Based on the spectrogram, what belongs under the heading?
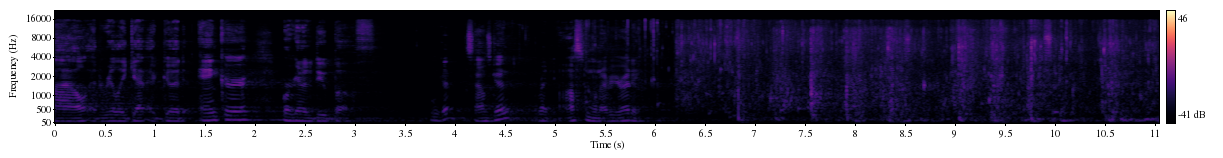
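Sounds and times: pool water lapping and splashing: 0:05.0 - 0:11.0.

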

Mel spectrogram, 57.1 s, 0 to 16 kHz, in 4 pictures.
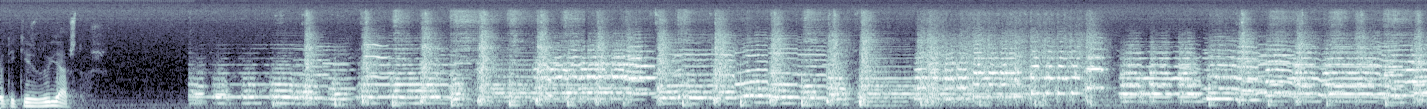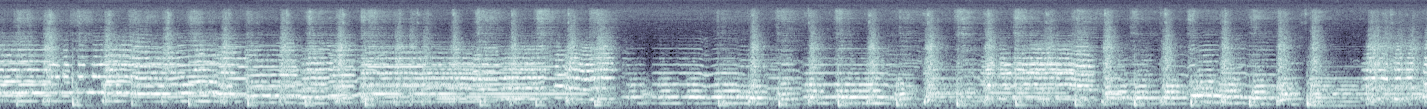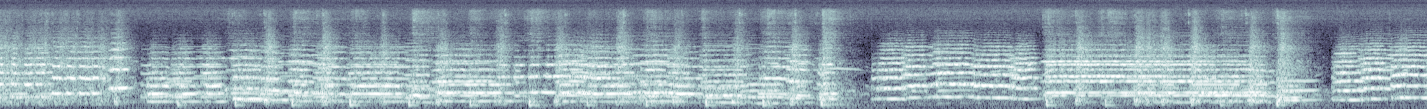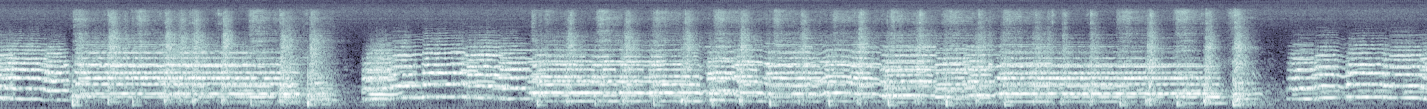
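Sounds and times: wind band playing: 0:01.8 - 0:57.0.

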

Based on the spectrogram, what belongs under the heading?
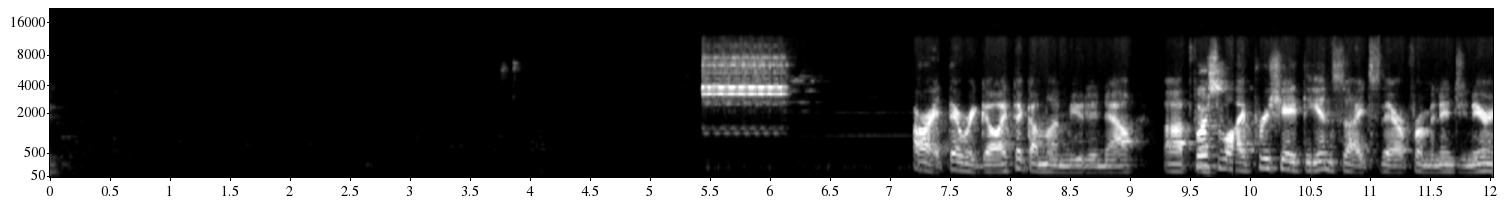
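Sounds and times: electronic ringing tone: 0:05.4 - 0:07.1.

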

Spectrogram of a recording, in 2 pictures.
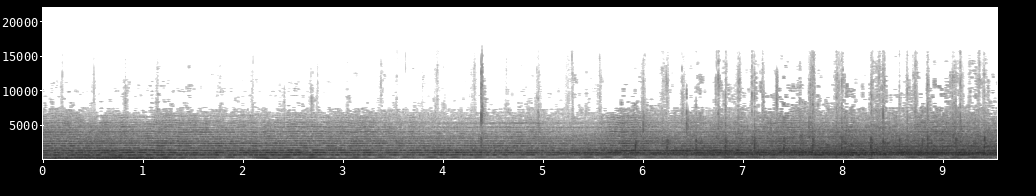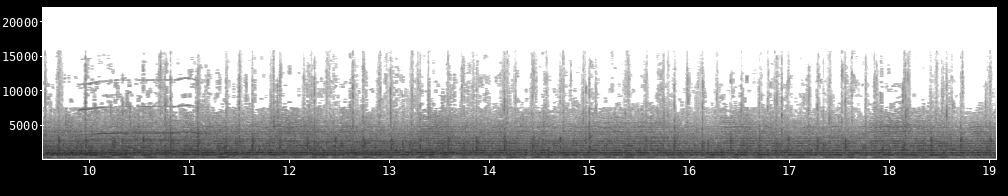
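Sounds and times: trombone holding long note: 0:00.0 - 0:06.0
arena crowd cheering: 0:03.4 - 0:19.0.

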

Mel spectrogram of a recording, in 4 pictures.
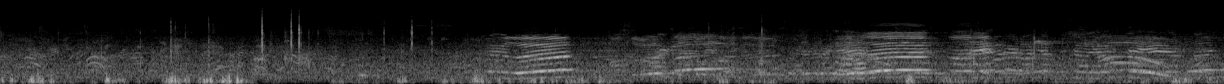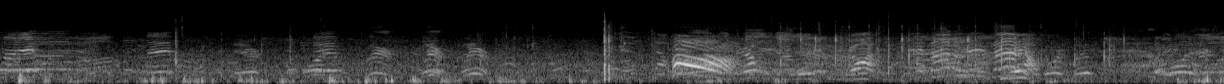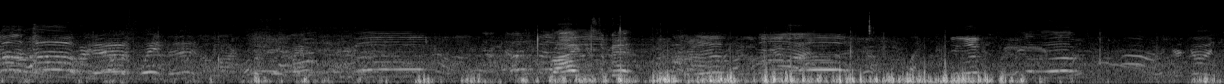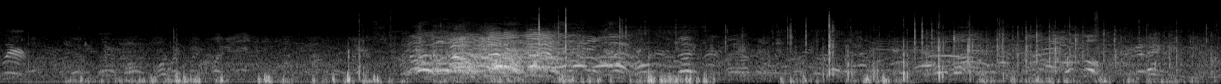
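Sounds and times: people shouting: 0:18.8 - 0:19.6, 0:40.7 - 0:43.2
voices calling out: 0:34.6 - 0:48.9.

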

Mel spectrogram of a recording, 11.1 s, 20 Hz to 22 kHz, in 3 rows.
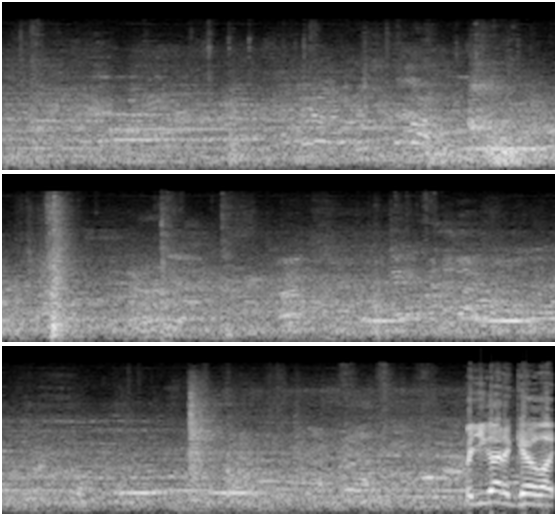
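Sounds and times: electronic machine tones: 0:00.0 - 0:11.0.

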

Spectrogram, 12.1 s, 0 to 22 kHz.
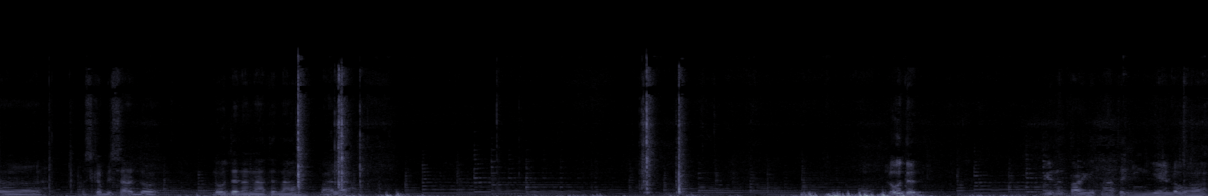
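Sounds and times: background music: 0:00.0 - 0:12.0
air rifle bolt clicking: 0:02.9 - 0:04.0, 0:06.3 - 0:07.1.

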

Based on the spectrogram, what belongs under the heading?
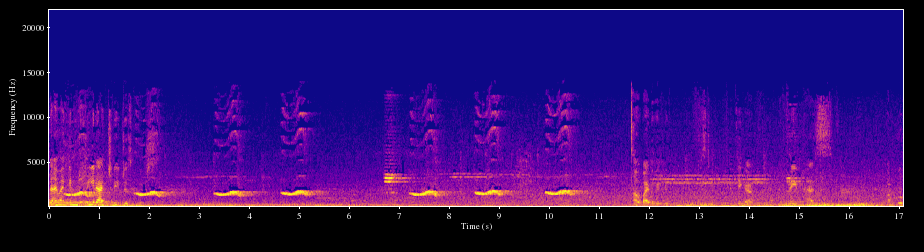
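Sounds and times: bird calling: 0:03.3 - 0:05.5, 0:07.2 - 0:09.3, 0:09.9 - 0:10.8.

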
